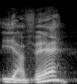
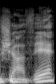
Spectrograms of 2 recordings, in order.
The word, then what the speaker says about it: Javé: o tagr divino que nós entendemos que deve ser a pronúncia yavé ou Javé como a Bíblia católica traduziu ou Adonai outro nome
